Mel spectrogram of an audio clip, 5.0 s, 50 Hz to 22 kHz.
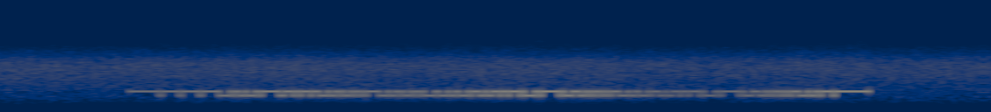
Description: RTTY (75 baud, 170 Hz shift), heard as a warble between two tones, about 630 Hz centre, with radio static and fading. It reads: CQ DX DE HL3ZRY HL3ZRY K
